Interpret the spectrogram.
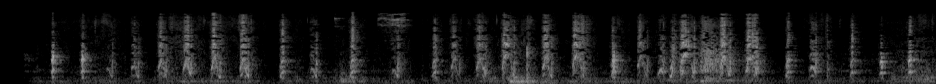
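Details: Chukar partridge, the keklik or mountain partridge, calling in a dense run of sharp, broadband chuk notes, roughly three per second, uneven in spacing and loudness, possibly several birds overlapping.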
